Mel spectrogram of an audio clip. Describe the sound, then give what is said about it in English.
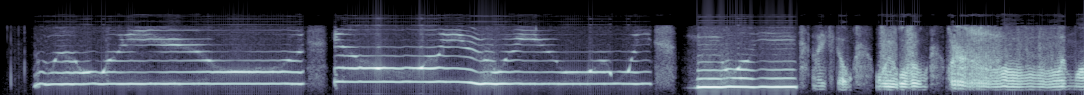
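A single voice imitates the frequency of a pet cat named Joy, drawing out long sustained meow-like tones, then breaking into shorter, wavering yowls and mews near the end, fairly loud. “I'll do the frequency of my kitty cat.”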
